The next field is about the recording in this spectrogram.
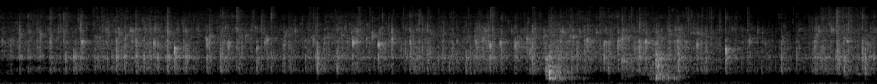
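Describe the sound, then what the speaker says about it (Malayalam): Crushed garlic, ginger and curry leaves sizzle steadily in hot oil, a dense crackling hiss throughout with a couple of brief stirring scrapes, no voices. "എണ്ണ നല്ല ചൂടായി വന്നിട്ടുണ്ട് ഇതിലേക്ക് നമുക്ക് ചതുക്കിയെടുത്ത വെളുത്തുള്ളി ഇഞ്ചി കറിവേപ്പില"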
